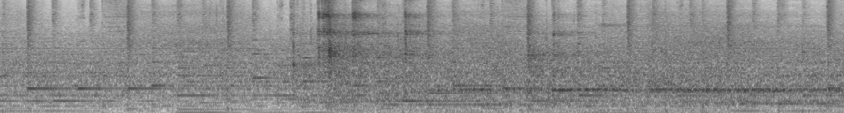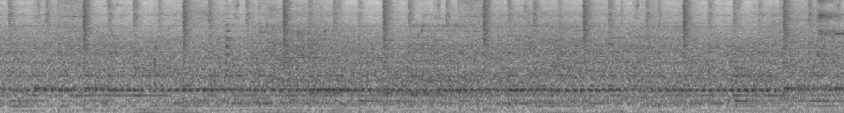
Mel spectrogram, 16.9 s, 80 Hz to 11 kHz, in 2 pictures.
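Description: An upright rack roll forming machine with 42 forming stations and a punch press, running steel strip at 15 m per minute, makes a loud, steady industrial rumble and hiss with faint clanks above it.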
